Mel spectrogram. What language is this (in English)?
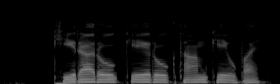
Hindi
